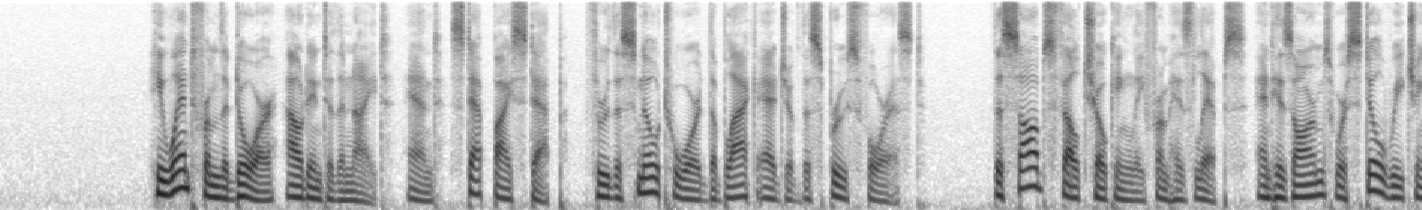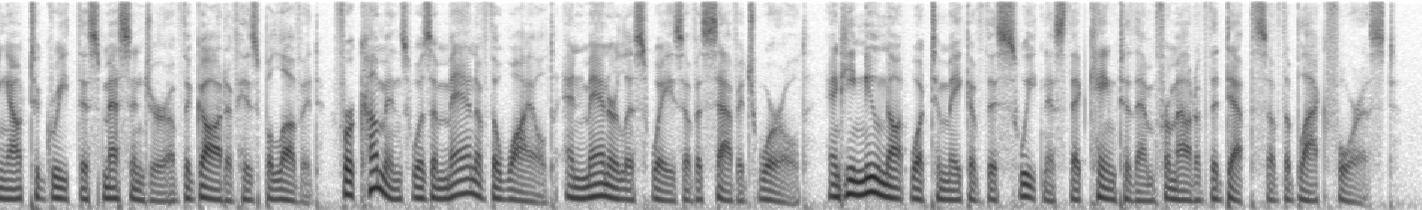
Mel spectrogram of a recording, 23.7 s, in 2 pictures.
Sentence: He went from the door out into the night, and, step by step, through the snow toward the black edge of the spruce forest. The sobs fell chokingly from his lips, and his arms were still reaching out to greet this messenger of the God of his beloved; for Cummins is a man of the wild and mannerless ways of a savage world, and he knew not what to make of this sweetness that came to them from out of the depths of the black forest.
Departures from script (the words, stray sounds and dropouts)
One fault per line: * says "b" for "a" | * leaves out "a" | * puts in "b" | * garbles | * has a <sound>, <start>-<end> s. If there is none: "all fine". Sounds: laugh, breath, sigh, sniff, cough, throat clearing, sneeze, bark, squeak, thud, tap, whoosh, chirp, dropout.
* says "was" for "is"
